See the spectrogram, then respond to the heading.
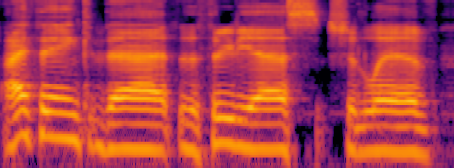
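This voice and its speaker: A man chatting casually and playfully as co-host of a fan show, halting as he thinks aloud. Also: mid-range voice, a bit bright, clear, resonant tone. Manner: playful, improvised sock-puppet banter. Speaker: fifth and sixth grade teacher. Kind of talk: casual chat.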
